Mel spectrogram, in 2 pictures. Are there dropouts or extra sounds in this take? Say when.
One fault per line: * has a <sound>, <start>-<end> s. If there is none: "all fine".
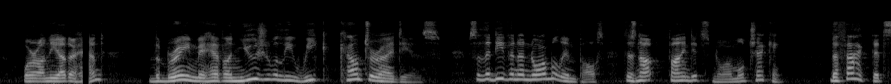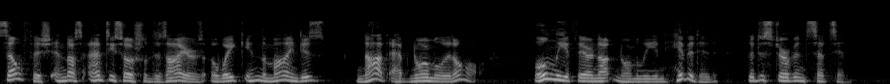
* has a dropout, 0.8-0.9 s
